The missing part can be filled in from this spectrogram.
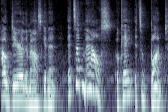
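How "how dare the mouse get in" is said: usual speaking voice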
